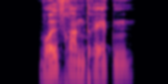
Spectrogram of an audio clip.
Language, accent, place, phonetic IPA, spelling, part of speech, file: German, Germany, Berlin, [ˈvɔlfʁamˌdʁɛːtn̩], Wolframdrähten, noun, De-Wolframdrähten.ogg
- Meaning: dative plural of Wolframdraht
